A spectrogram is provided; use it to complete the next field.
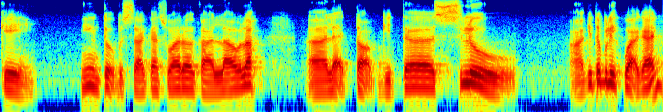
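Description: A man is speaking. His pace is very slow. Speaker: teacher giving tech tutorials. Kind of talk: screen-recorded software tutorial. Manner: casual, many fillers.

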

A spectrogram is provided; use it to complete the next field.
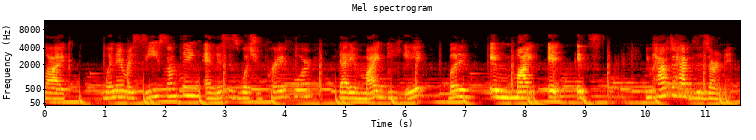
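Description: Against clear music in the background, a woman speaks at a very slow pace with long, frequent pauses. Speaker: YouTuber and mother. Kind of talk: casual talk to camera. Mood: reflective, faith-focused. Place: home room. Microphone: camera far.

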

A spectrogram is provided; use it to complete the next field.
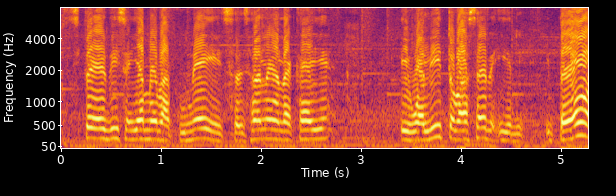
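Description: A woman at medium pitch and moderate pace, fairly even intonation, dry sound with no echo and clear music in the background. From Peru. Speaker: vaccinated senior citizen. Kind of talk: interview answer. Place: hall.

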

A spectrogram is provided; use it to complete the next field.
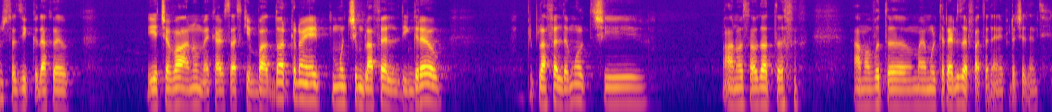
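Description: Monotone and flat, a man speaks at a moderate pace broken by long, frequent pauses. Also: fairly low pitch for a man. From Romania, Constanța; Romania. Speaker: footballer. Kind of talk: interview. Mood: calm, modest. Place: studio. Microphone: studio mic.

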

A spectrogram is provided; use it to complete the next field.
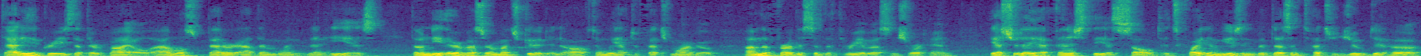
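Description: Light background noise sits under a voice that moves at a fairly quick pace with ordinary pitch variation. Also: man, fairly low pitch for a man. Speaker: YouTube channel host reading a book aloud. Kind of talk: reading aloud, diary reading. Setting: home-made video, amateur recording. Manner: conversational, casual commentary between readings, with filler words; plain, steady, unpracticed reading pace with hesitations and stumbles. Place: home room. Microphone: webcam.

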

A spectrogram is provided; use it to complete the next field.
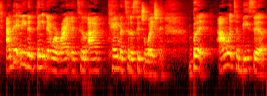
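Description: A woman speaks with an American accent at a moderate pace. Room echo is audible. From South Carolina. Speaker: vlogger. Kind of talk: casual vlog talk to camera. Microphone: phone near.

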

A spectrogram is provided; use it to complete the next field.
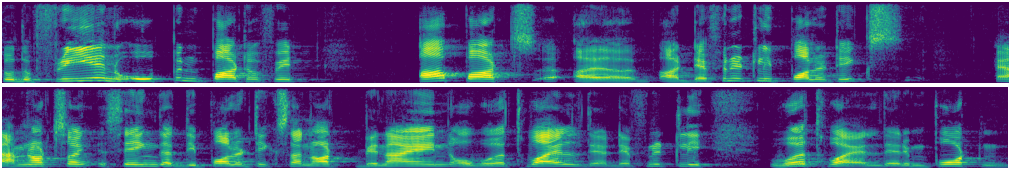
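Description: With an Indian accent, a man talks at a fairly quick pace in a high pitch with ordinary pitch variation over a quiet background. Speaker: security scholar. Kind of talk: panel discussion. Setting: stage with audience. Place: stage. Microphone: lapel.

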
